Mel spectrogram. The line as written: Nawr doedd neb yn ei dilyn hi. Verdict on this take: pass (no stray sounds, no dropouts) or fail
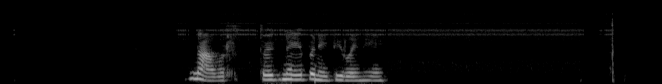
pass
